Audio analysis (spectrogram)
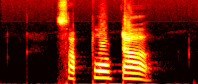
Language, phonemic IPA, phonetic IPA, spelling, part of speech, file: Tamil, /tʃɐpːoːʈːɑː/, [sɐpːoːʈːäː], சப்போட்டா, noun, Ta-சப்போட்டா.ogg
- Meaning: sapodilla, naseberry (Manilkara zapota)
